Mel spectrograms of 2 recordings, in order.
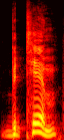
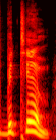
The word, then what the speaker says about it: Batum: Batum is how you pronounce it. It is official. We all know how to pronounce it now. It is Batum.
